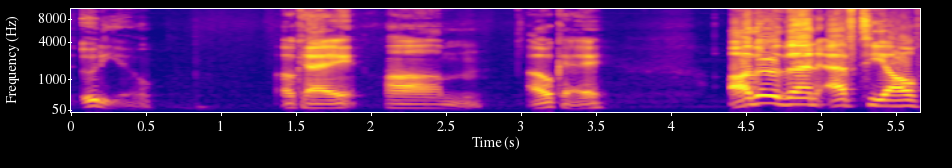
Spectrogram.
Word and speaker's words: Uryu: Did they, not pronounce that right? His name's Uryu.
